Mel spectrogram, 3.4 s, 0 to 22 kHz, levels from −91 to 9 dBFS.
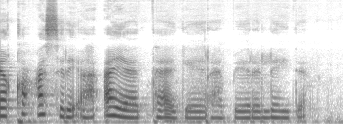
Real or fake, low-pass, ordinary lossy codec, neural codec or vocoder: real; none; none; none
